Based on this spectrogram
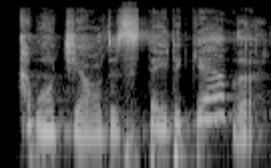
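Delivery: very high, tiny sweet voice, slightly creaky. Retelling own childhood words to a departing father: imitating own small sweet voice. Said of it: "my small, sweet voice saying".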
